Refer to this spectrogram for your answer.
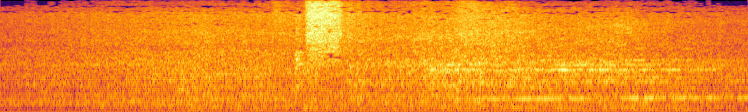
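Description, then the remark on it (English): Heavy trucks loaded with building materials, car parts and household appliances rumble and idle steadily in line at the Kerem Shalom crossing terminal on Israel's border with Gaza, as a single sharp hiss of an air brake bursts out midway, with faint tonal whines from engines and no one speaking. “At the southern end of Israel's border with Gaza, trucks loaded with things like building materials, car parts, and household appliances line up at the Kerem Shalom crossing terminal.”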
